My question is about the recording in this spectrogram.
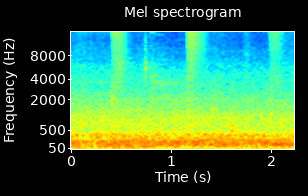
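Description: A steady low rumble, with two brief scuffing noises about half a second and a second in.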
